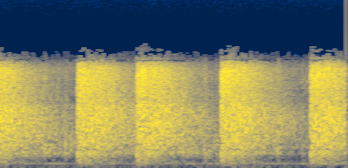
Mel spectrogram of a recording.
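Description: Gunshots ring out in a radio drama, a few loud, abrupt reports, each striking suddenly and trailing off in a long, dull fading tail.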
